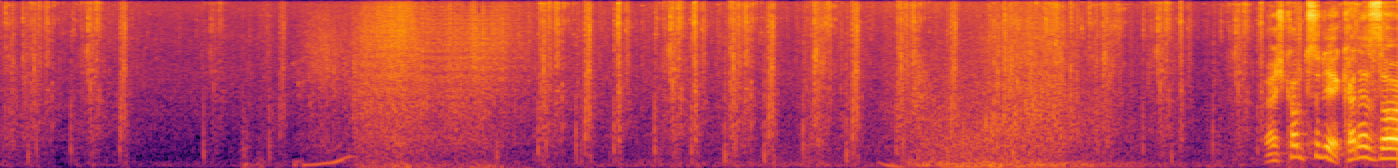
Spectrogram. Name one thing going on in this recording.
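Footsteps clatter quickly on stone.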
